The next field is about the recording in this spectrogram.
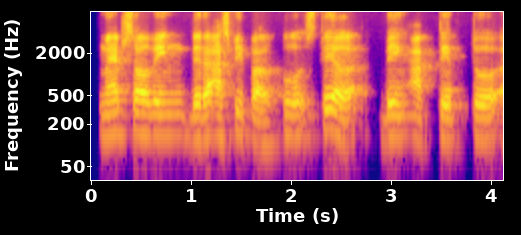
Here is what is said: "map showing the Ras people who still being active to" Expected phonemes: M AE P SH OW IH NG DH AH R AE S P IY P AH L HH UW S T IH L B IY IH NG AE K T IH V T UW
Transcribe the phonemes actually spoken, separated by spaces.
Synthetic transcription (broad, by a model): M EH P S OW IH NG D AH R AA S P IY P AH L HH UW S T IH L B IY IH NG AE K T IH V T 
